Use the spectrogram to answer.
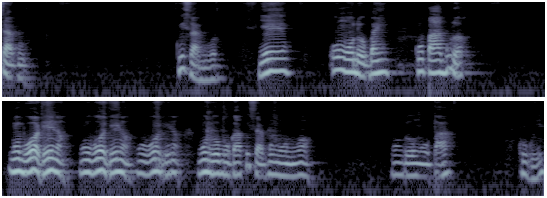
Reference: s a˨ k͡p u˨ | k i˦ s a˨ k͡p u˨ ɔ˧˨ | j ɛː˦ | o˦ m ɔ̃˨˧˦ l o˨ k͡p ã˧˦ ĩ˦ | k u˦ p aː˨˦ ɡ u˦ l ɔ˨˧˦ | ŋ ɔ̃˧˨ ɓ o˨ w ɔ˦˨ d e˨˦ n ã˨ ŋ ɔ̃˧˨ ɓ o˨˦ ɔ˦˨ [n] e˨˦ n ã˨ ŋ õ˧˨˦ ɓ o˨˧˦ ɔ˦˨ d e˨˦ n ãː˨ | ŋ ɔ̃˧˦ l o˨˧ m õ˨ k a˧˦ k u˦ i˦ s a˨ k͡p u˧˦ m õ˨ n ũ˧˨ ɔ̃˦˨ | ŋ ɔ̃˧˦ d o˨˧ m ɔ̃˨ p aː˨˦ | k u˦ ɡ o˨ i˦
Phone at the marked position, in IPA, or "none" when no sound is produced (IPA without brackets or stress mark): d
